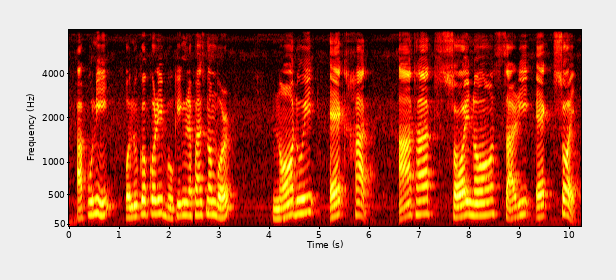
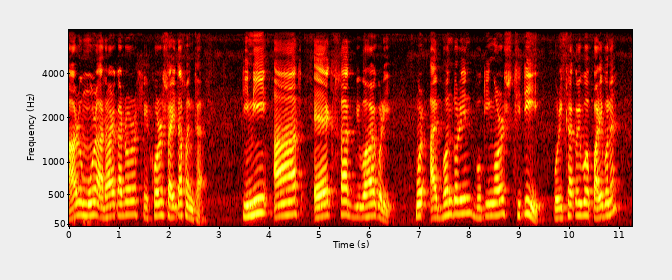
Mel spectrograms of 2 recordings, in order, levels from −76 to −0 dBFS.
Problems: background sounds at intervals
